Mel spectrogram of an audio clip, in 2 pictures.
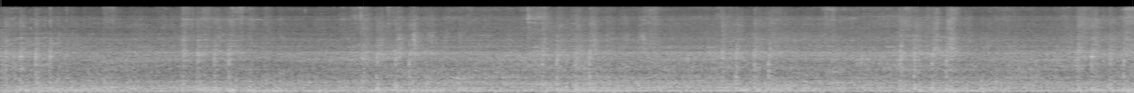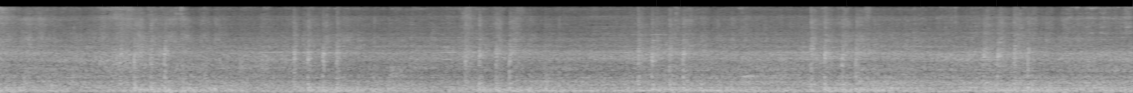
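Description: Double-stacked freight train rolling past at a level crossing: a steady heavy rumble of wagons with the wheels clicking over the rail joints.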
